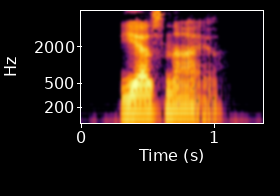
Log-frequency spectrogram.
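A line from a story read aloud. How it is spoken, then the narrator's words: Tender. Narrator (Russian): нежно признался мой кошмарик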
